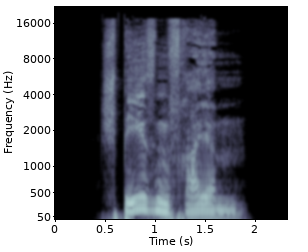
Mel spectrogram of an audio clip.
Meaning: strong dative masculine/neuter singular of spesenfrei
- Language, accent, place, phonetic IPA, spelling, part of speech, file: German, Germany, Berlin, [ˈʃpeːzn̩ˌfʁaɪ̯əm], spesenfreiem, adjective, De-spesenfreiem.ogg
